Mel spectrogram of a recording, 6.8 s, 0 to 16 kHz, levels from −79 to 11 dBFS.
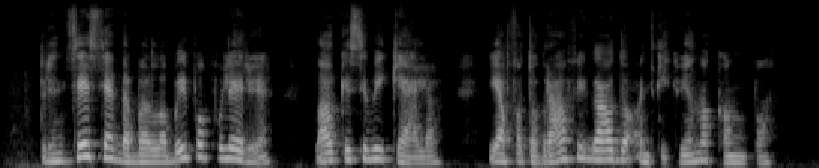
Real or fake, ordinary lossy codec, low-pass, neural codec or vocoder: fake; AAC, 96 kbps; 14.4 kHz; codec, 44.1 kHz, 7.8 kbps, Pupu-Codec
